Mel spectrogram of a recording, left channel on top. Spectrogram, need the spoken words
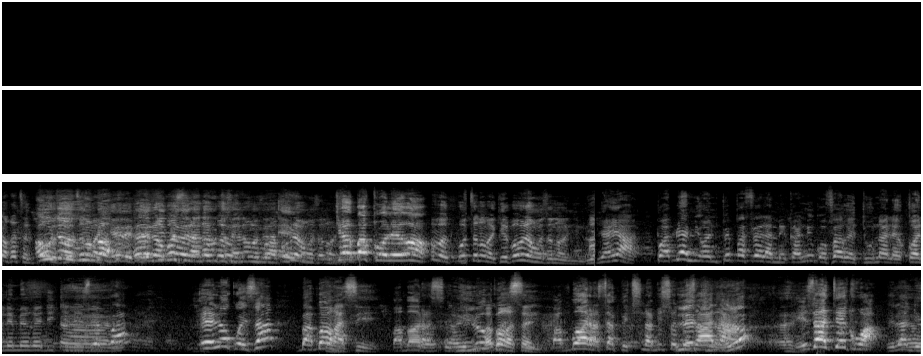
katsa. Au do zumba. No bo se na ndo bo se na problème ça non. Tu es pas tolérant. Bo se na makile problème ça non. Yaya, problème on ne peut pas faire la mécanique, on va retourner à l'école, ne me ridiculisez pas. Et là quoi ça? Babora c'est. Babora c'est. Babora c'est petit na biso les ana. Et ça t'es quoi? Il a des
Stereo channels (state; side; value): silent; left; digital silence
